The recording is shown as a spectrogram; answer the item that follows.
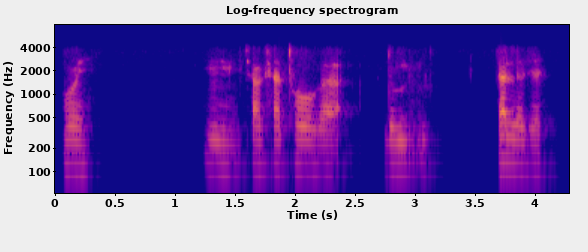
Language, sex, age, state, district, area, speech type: Manipuri, male, 18-30, Manipur, Chandel, rural, conversation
